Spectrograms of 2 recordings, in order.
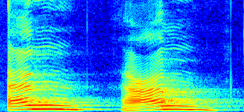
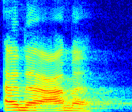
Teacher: нужно мягко, нежно произносить нун и мим. Почему? Потому что у этих звуков есть свойство назализация. Они присущи этим звукам.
